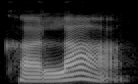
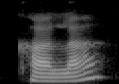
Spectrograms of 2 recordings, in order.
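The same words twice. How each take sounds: No difference in how they are said.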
